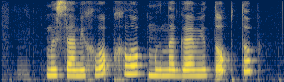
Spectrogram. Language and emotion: Russian, positive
